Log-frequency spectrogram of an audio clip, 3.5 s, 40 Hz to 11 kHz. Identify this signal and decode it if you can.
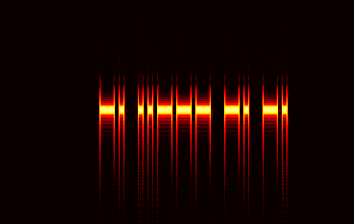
Morse code, heard as a keyed tone, about 25 wpm, 700 Hz. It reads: N2NN
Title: USA Call Signs - 4 Characters - Repeated 3x - 25wpm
